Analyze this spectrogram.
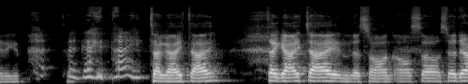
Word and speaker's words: Tagaytay: Tatite. How do you say it again? Tagaytay in Luzon also.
